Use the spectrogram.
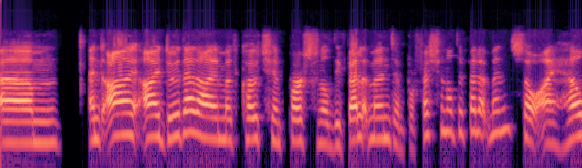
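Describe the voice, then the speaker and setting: Speaking at a moderate pace with a Dutch accent, a woman uses a fairly high pitch and ordinary pitch variation. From Netherlands. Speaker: personal development coach. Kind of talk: online event talk. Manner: halting, many fillers.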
